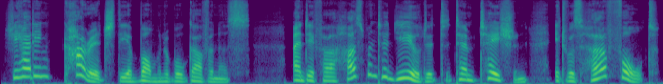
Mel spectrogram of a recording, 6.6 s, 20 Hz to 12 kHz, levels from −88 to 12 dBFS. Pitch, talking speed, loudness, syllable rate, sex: 205 Hz, 165 wpm, -18 LUFS, 5.3 syllables/s, female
